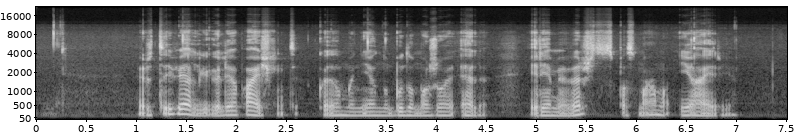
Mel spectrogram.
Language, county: Lithuanian, Vilnius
